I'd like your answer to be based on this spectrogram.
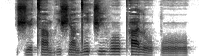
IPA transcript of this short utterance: ʃe˨ tʰã˨bi˨ʃã˨ dĩ˦ t͡ʃi˦βoː˦pʰa˦loː˨ poː˨

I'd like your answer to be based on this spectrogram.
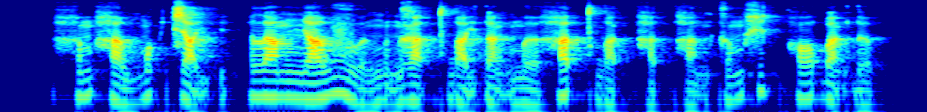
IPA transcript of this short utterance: hə˨˦mha˧˩wmɔ˦˥k̚t͡ɕa̰˧˨jʔ | la˧mɲaː˨˦wɣu˧˩ə̯ ŋṵ˧˨nɣa˨˩t̚ kwa̰˧˨jɗa̰˧˨ŋ məː˧˩ha˦˥t̚ kwa˨˩k̚ha˨˩t̚ha˧˩n kə˨˦mxi˦˥k̚ hɔ˨˦ɓa̰˧˨ŋɗə˨˩p̚

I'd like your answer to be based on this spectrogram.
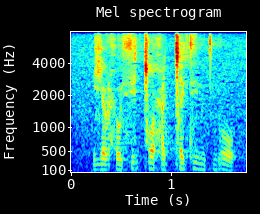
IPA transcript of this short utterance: ʑaɭħusʲɛ ǀoħeǀe tʲeɦɯtʲbo

